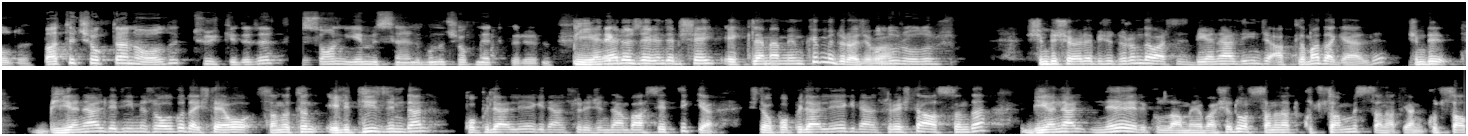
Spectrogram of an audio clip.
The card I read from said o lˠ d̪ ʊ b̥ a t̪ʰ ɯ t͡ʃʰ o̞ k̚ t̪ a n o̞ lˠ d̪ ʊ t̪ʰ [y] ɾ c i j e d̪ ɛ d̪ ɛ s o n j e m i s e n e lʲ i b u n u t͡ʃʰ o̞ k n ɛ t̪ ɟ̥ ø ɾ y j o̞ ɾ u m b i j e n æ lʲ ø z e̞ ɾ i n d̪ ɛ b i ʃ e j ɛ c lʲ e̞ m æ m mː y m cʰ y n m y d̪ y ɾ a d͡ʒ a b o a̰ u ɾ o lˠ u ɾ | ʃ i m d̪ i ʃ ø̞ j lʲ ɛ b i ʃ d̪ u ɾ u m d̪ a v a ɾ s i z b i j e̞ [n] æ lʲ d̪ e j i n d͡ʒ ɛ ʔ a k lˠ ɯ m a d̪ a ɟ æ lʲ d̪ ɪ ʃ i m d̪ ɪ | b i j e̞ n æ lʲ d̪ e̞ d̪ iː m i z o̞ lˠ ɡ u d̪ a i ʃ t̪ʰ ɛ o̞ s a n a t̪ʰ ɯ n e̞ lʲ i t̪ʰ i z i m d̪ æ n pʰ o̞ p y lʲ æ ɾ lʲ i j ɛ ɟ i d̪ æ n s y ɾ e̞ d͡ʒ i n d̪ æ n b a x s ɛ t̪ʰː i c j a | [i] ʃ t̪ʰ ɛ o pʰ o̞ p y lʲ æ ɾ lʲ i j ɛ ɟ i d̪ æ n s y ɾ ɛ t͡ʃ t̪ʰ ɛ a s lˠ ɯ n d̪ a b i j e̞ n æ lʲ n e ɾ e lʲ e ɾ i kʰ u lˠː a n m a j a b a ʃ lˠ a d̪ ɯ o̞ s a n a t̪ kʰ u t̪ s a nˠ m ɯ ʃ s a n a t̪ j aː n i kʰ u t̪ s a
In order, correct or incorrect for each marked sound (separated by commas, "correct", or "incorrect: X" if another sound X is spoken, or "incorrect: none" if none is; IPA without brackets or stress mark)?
correct, correct, correct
